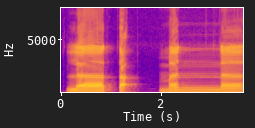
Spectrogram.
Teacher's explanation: yang pertama Nun disukunkan masuk ke dalam Nun harakat menjadi Manna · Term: diidghamkan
